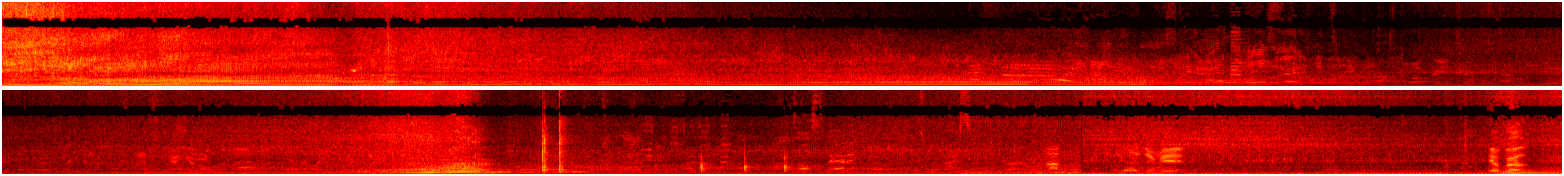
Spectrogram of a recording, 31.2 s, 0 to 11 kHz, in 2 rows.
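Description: A car engine accelerating hard from a standing launch: its pitch climbs, falls back at upshifts about 5, 7 and 10 seconds in, then fades as the car pulls away. Later a second engine sweep rises and falls, loudest about 20 seconds in, like a car accelerating past.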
